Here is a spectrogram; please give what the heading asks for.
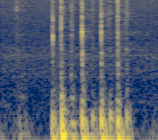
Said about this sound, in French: Donc vous allez taper Uniecto.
